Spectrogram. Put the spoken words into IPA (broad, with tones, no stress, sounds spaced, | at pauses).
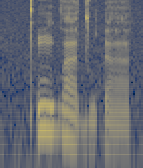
kʼ ũ˦ ɡʷ a˦˨ d u˨ ɗ a˨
